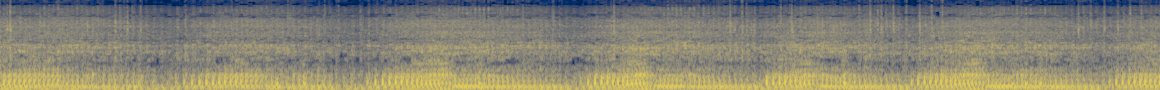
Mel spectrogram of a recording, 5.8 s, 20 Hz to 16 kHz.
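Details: Duke 250 BS6 engine: rough metallic clatter swells each time the engine is blipped, about once a second, louder with revs; abnormal engine rattle, source unclear.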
